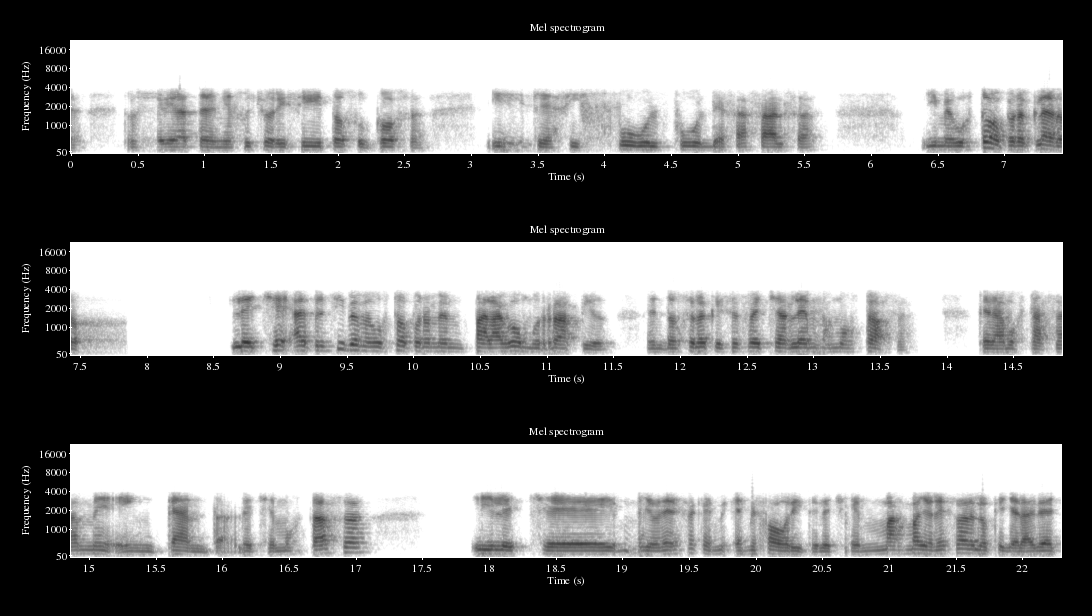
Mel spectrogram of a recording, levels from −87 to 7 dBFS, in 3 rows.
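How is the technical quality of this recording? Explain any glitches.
The quality is poor. The speech runs through a narrowband, low-bitrate codec for the whole clip, and it breaks up in five places where packets were dropped and the decoder filled the gaps.

The G.729 codec is present throughout. It rebuilds speech from a vocal tract model and a few coded pulses per frame, which fits an 8 kbit/s G.729A stream. Only about 250 Hz to 3.4 kHz survives, and the voice sounds plainly rough, thin and synthetic.

VoIP packet loss concealed by the speech codec occurs at 0.55–0.86 s (about 100 ms lost), 3.23–3.51 s (160 ms scattered over 240 ms), 7.52–7.86 s (340 ms), 13.01–13.11 s (60 ms) and 19.04–19.16 s (80 ms). In each gap the decoder stretched its last pitch and filter with falling gain, so the voice turns into a buzzy tone or coloured noise that fades. The longest is at 7.5 s.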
